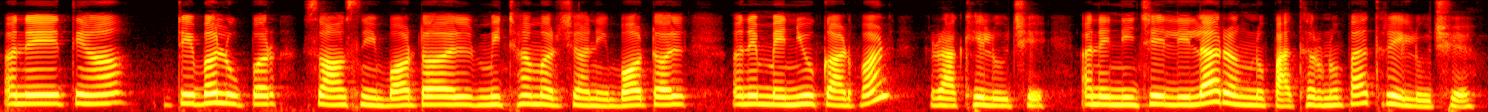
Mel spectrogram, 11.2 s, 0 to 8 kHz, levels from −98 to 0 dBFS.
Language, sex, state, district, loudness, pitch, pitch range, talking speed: Gujarati, female, Gujarat, Valsad, -18 LUFS, 210 Hz, 195-230 Hz, 125 wpm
